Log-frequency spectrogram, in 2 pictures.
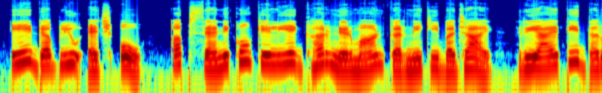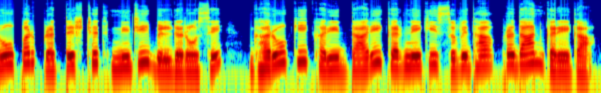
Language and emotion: Hindi, neutral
